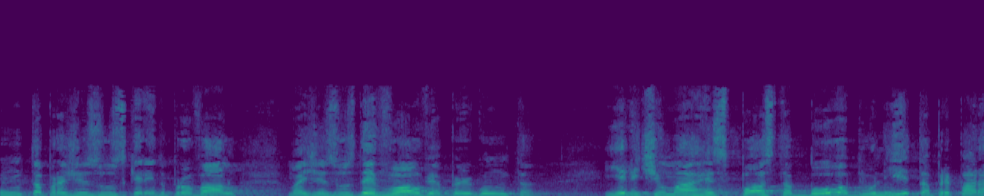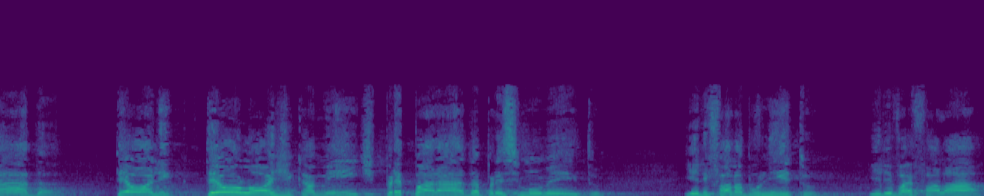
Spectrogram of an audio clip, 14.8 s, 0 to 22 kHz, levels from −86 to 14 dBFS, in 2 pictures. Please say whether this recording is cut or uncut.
cut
